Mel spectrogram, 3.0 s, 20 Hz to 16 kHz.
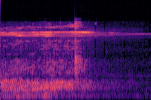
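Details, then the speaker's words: Motor driven by frequency inverter with external reversing switch and potentiometer, carrier frequency set to 5 kHz: thin steady high whistle over motor hum as it winds down; normal switching whine, lower settings louder. "em 5 kilohertz é só uma subiuzinho bem fininho né talvez se eu deixar assim quatro ou em três ainda seria só excesso do vizinho"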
